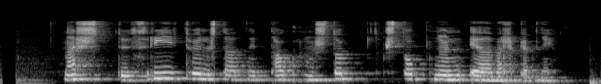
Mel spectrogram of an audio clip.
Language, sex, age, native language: Icelandic, male, 18-19, Icelandic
